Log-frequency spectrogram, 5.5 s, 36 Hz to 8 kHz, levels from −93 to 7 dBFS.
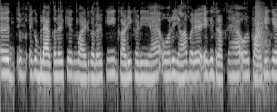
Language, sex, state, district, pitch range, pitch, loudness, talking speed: Hindi, female, Delhi, New Delhi, 195-220 Hz, 210 Hz, -18 LUFS, 225 wpm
